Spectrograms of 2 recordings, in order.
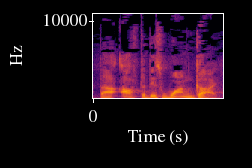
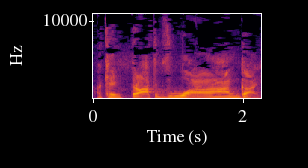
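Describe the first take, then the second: First: Said in the usual way. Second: "after this one guy" slowed and leaned on; stressed repeat. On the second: Shown as a demonstration. Repeating the point to the audience, slow and emphatic. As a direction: drag out "after" to drive the point home.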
